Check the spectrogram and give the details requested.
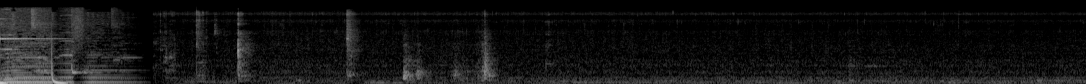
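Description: Electronic music stops about a second and a half in, then tofu sisig (fried tofu cubes, onion and chillies in oil) sizzles faintly in a metal wok, with a few spatula scrapes and taps against the pan about two to five seconds in.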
